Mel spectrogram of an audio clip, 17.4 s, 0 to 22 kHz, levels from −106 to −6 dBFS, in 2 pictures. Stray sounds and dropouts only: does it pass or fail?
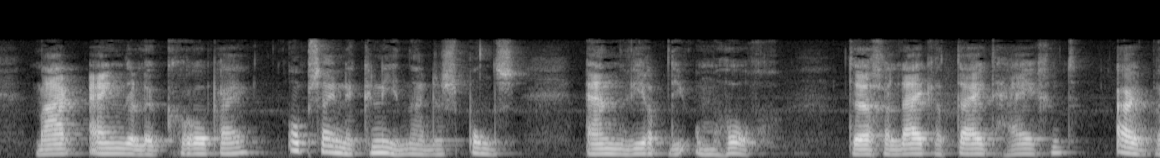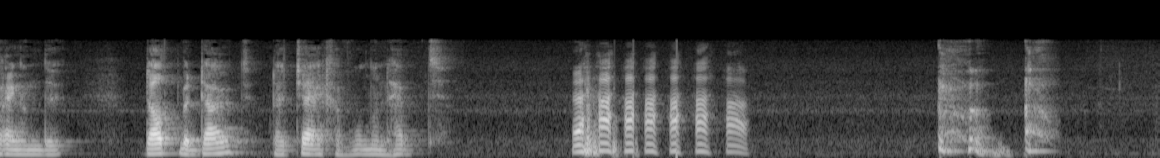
fail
